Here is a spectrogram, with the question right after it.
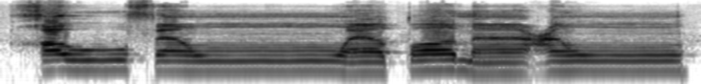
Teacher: Idgham masukkan kemudian barulah kita tarik. Jadikan dengung dua harakat.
